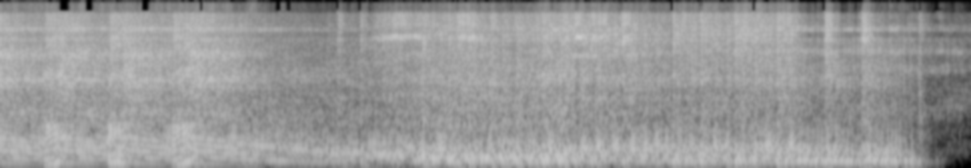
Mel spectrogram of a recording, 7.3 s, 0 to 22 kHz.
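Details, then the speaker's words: Makita DCS540 chainsaw, carb adjusted with more low jet: fires, then stumbles through uneven revs into a ragged, bogging roar and won't run; lean on the carburettor high-speed jet, owner suspects it may need a carb kit. "Oh, it's boggy, it won't run. Got it going, didn't touch the trigger right away, and then got it going, well, it's boggy."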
